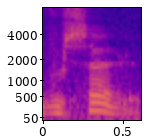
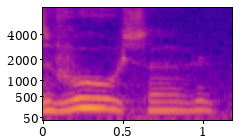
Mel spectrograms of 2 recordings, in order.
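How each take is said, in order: First: It is said with plain, neutral intonation. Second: It is said with warm, loving intonation. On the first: The speaker does not love the man addressed. "Ce ne serait pas un homme qu'elle aime, elle dirait vous seul" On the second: The speaker loves the man addressed. "l'intonation que j'y mets"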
